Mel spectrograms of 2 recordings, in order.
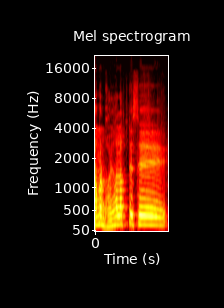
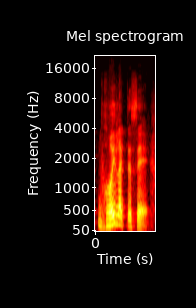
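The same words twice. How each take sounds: First: Slow, with ভয় stretched into "bhoya"; wrong-form demo. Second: ভয় as "bhoy", closed on the glide, lower; lower, falling, with ভয় ending in y; correct-form demo. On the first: Teacher shows what nobody ever says, ভয় said as bhoya. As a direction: add an aa to ভয় and draw out the sentence. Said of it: "কেউ ভুলো কোনদিন বলছি না". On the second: Teacher answers what we say, ভয় as one syllable. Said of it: "কি বলি". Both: Shown as a demonstration.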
